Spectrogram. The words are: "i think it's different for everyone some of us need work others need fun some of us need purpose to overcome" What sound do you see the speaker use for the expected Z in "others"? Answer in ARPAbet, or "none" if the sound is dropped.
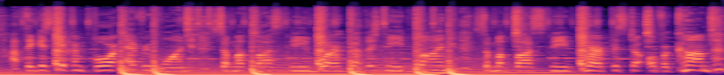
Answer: Z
